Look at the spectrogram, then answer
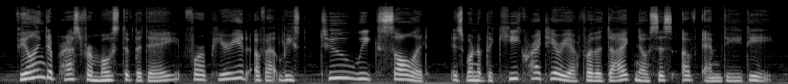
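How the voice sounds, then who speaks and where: With music in the background and a dry, close sound with no echo, the speaker talks at a moderate pace with lively intonation. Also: woman. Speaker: voice actor. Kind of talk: educational explainer narration.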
